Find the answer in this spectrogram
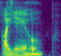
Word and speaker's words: Vallejo: know I know it's written valo but it's pronounced valo if you can pronce it correctly apparently okay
